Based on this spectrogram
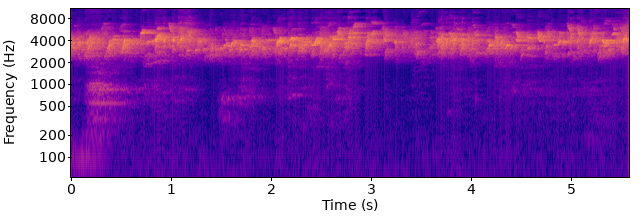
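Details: Several European goldfinch nestlings twitter together in a high, unbroken, shrill chirping chorus with fast, jumbled notes. Faint low murmurs appear near the start.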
